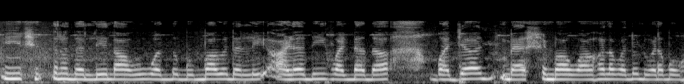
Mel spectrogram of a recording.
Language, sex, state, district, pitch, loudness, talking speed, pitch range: Kannada, female, Karnataka, Koppal, 235 Hz, -13 LUFS, 105 wpm, 225-245 Hz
